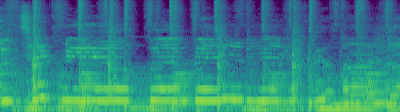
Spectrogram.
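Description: A woman singing live with a band of guitar and drums, holding one long note and then dropping to a lower one near the end, over a steady drum beat.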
